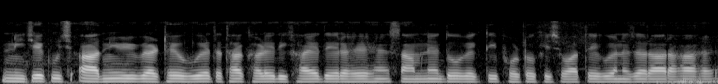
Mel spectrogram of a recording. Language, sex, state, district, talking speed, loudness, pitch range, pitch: Hindi, male, Jharkhand, Deoghar, 185 wpm, -20 LUFS, 125-135 Hz, 130 Hz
